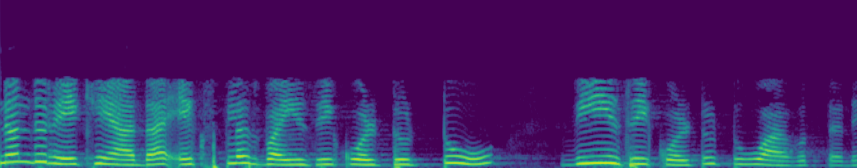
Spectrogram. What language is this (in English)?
Kannada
